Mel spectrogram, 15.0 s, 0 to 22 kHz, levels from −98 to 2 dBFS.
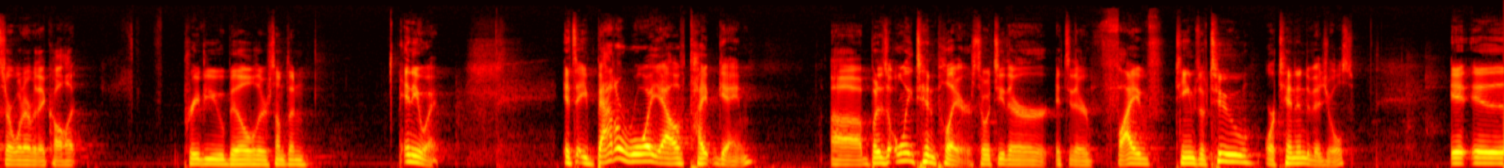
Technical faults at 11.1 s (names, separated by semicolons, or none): none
